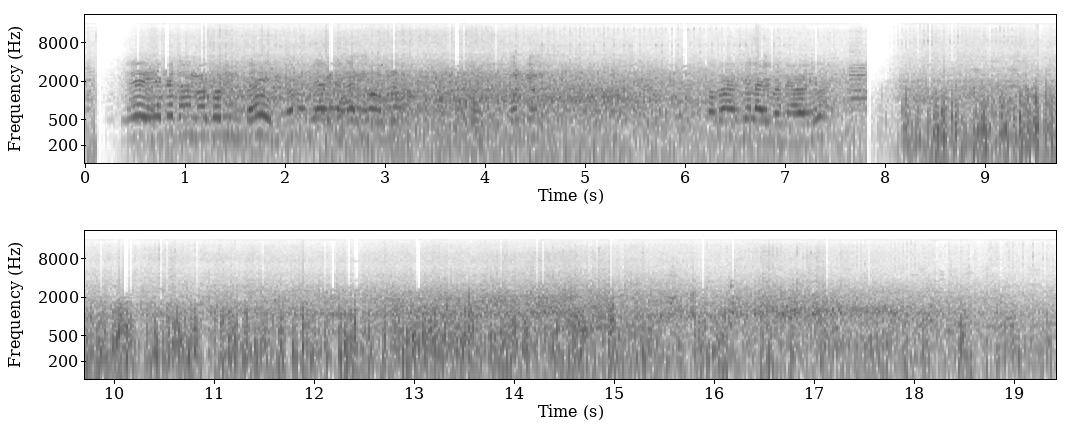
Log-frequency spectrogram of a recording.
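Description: Motorcycle engines buzz along a busy road.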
